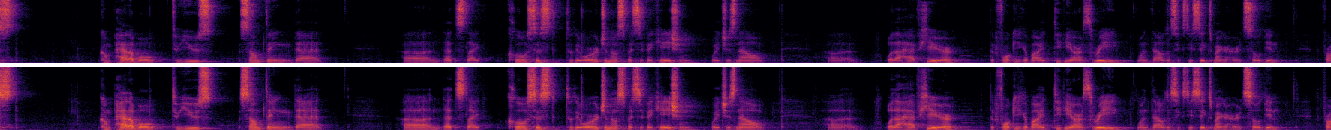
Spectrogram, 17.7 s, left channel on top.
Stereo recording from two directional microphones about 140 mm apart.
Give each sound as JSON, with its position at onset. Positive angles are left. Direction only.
{"t": 1.3, "sound": "speech", "side_deg": -25}
{"t": 5.4, "sound": "speech", "side_deg": -40}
